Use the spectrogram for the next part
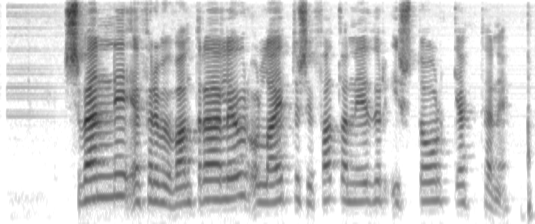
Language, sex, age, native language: Icelandic, female, 40-49, Icelandic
